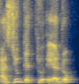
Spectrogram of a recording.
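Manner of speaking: ordinary delivery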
